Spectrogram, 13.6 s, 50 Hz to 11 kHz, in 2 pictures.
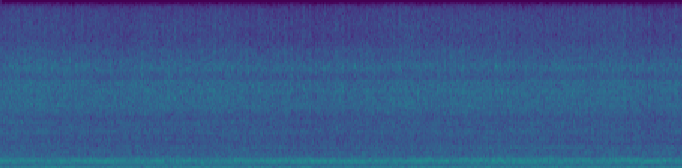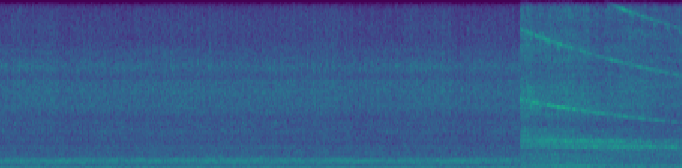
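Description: Cessna 208B Caravan's Pratt & Whitney PT6A turboprop running steadily at low power, heard from the cockpit. About twelve seconds in, the engine is shut down with the condition lever, the low hum drops away, and its turbine whines fall in pitch as it spools down.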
